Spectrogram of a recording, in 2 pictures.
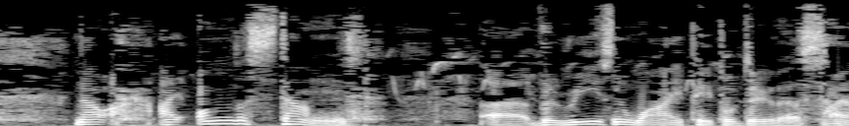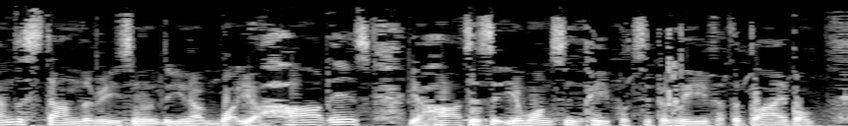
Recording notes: while out walking his dog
